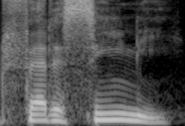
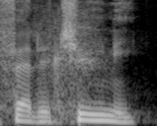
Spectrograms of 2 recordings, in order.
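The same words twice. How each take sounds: First: The middle consonant is pronounced as an s. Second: The middle consonant is pronounced as ch. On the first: The speaker calls it wrong. "he ordered fettuccine" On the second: The speaker calls it right. "It's a ch, not a s"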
